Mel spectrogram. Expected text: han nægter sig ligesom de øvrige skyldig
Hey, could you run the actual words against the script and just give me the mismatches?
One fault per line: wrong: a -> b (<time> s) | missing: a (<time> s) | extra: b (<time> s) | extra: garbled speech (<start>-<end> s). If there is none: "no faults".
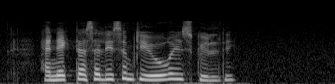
no faults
